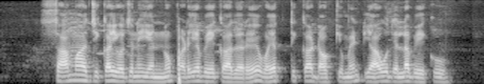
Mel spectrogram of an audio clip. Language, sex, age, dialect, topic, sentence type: Kannada, male, 18-24, Coastal/Dakshin, banking, question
